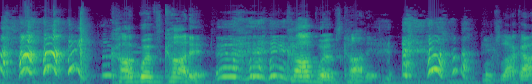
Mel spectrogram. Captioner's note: laughing; laughing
